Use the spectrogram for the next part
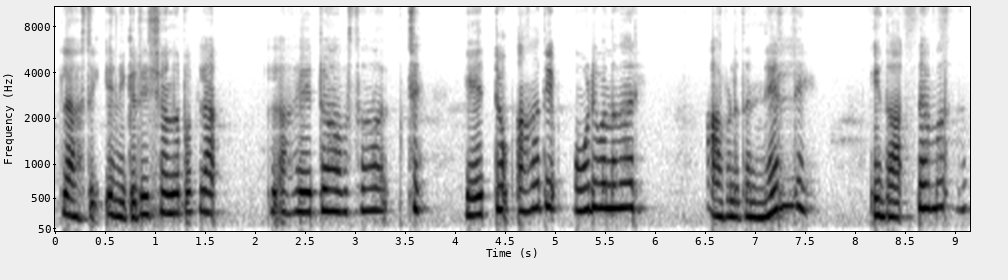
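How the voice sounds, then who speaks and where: A woman acting out a fan audio drama, chatty and animated, coaxing and scolding as she voices the friends' talk. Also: high-pitched. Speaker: storyteller voicing all parts.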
